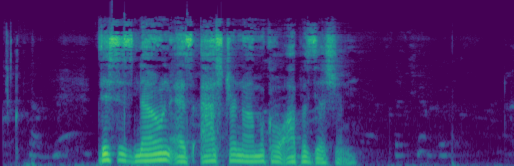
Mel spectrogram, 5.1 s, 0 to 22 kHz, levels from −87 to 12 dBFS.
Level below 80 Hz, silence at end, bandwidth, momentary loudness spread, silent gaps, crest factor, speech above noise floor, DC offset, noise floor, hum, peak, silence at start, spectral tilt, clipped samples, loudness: -48 dBFS; 1.6 s; 15 kHz; 12 LU; none; 18 dB; 45 dB; under 0.1%; -61 dBFS; none; 0 dBFS; 1 s; -3.5 dB/octave; under 0.1%; -14 LUFS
